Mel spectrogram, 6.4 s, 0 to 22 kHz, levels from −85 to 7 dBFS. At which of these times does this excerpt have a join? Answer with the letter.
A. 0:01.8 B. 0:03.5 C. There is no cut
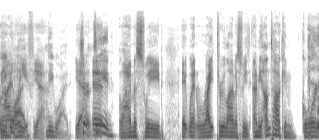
A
